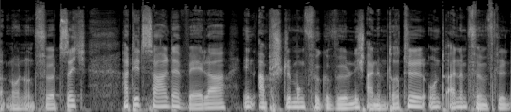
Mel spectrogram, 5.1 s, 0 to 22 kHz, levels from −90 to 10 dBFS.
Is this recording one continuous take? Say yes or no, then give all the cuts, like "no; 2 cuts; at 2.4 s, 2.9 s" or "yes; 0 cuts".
no; 1 cut; at 3.7 s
